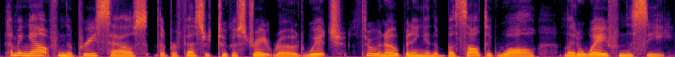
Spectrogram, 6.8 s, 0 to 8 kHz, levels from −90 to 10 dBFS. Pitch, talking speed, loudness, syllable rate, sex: 220 Hz, 220 wpm, -17 LUFS, 5.4 syllables/s, female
